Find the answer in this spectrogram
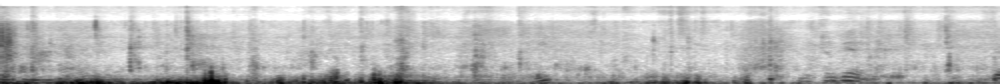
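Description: A low rumbling noise on the microphone through the first few seconds, with scattered light clicks and shuffles of a horse and handler moving on a dirt pen floor. A soft murmured voice comes in briefly near the end.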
